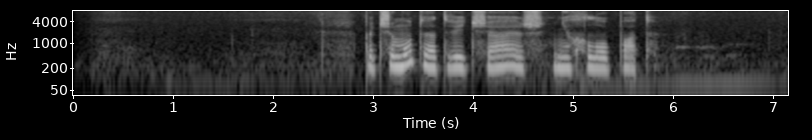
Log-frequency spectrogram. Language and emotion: Russian, neutral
